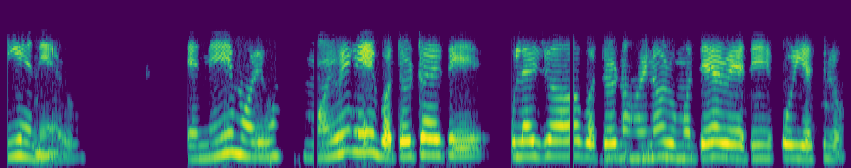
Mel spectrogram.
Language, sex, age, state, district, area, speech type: Assamese, female, 18-30, Assam, Morigaon, rural, conversation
